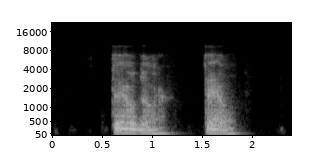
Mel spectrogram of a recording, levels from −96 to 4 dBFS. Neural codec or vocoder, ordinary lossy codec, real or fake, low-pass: none; Opus, 16 kbps; real; 7.2 kHz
